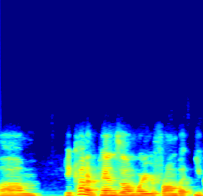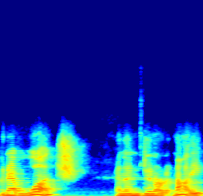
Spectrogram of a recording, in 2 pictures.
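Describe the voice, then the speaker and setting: A woman speaks at a medium pitch with a Texan accent. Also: ordinary pitch variation, moderate pace. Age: old. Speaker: reality TV contestant. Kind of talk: casual chat.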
